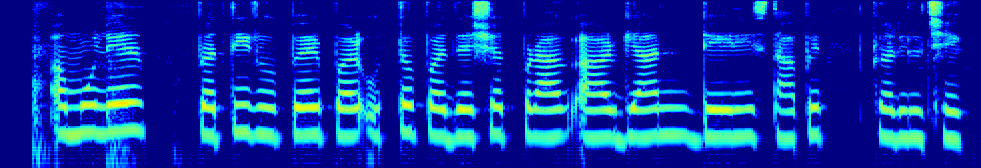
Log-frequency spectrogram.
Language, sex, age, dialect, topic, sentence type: Magahi, female, 36-40, Northeastern/Surjapuri, agriculture, statement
